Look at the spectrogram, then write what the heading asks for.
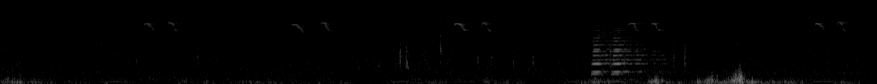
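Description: Faint outdoor ambience. A bird repeats a short, high two-note chirp about every second and a half. About six seconds in comes a brief horn-like toot, followed by a couple of low thuds.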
